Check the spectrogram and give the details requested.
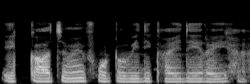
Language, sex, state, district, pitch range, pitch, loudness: Hindi, male, Rajasthan, Jaipur, 135-145 Hz, 135 Hz, -18 LUFS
